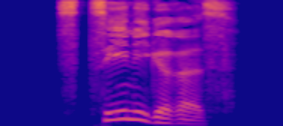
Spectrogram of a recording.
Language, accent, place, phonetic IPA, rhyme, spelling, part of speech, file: German, Germany, Berlin, [ˈst͡seːnɪɡəʁəs], -eːnɪɡəʁəs, szenigeres, adjective, De-szenigeres.ogg
- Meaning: strong/mixed nominative/accusative neuter singular comparative degree of szenig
